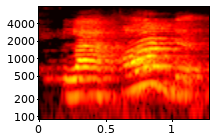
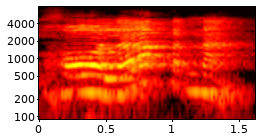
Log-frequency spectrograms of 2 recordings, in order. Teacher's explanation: Itu dia memantul. Kan dia qalqalah sugro, memantul tapi tidak keras.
